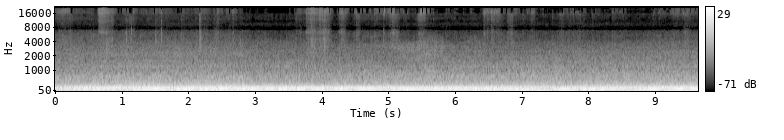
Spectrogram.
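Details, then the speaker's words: 2018 Nissan Frontier driving at road speed, in cabin: steady low hum; owner suspects a bad driver's-side front wheel hub bearing, grinding and humming also heard when spinning the tire; hub replaced. "I don't know if the camera can catch it, but it sounds pretty bad. I'm pretty sure it's a bad hop."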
